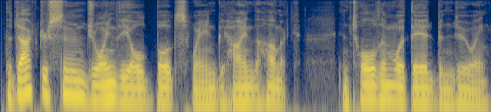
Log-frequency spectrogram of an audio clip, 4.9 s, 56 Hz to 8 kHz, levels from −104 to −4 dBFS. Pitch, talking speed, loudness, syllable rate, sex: 85 Hz, 220 wpm, -19 LUFS, 5.5 syllables/s, male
